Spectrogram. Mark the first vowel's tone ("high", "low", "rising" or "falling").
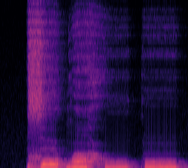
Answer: high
